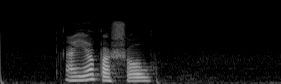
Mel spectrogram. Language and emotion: Russian, neutral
